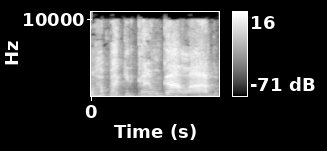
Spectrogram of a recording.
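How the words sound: It is said in a warm, admiring tone. The man is a good guy. "dependendo da sua entonação"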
